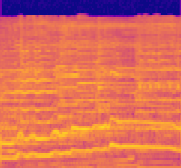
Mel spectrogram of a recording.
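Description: A woman's voice singing a Cantonese opera (yuequ) melody: one long drawn-out line that glides up and then holds, wavering, over a traditional instrumental accompaniment.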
